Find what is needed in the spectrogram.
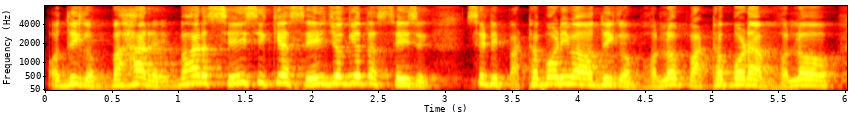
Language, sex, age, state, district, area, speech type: Odia, male, 18-30, Odisha, Dhenkanal, rural, spontaneous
